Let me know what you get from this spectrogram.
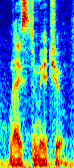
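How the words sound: It is said in a brisk, businesslike way. The speaker wants to get down to business. "very businesslike"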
